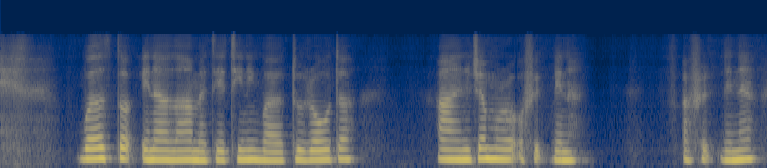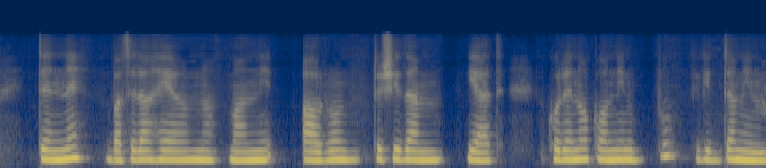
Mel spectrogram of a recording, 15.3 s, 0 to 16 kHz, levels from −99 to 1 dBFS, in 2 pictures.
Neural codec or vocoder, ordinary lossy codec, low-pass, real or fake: codec, 16 kHz, 0.2 kbps, FocalCodec; MP3, 96 kbps; 7.2 kHz; fake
